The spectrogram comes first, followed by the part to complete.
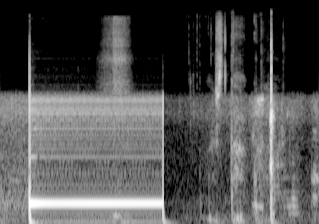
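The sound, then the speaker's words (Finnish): A single loud, steady telephone ringing tone of an outgoing call sounds for about a second, then cuts off, followed by brief, quieter bursts of voice. “numerosta soitetaan, katsotaan mitä sieltä nyt sitten”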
